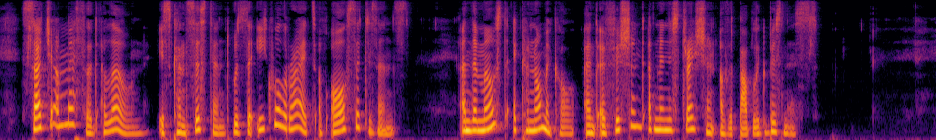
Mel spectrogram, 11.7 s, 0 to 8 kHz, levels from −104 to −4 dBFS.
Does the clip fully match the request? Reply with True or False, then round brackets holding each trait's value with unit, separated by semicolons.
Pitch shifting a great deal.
True (7.1 semitones)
